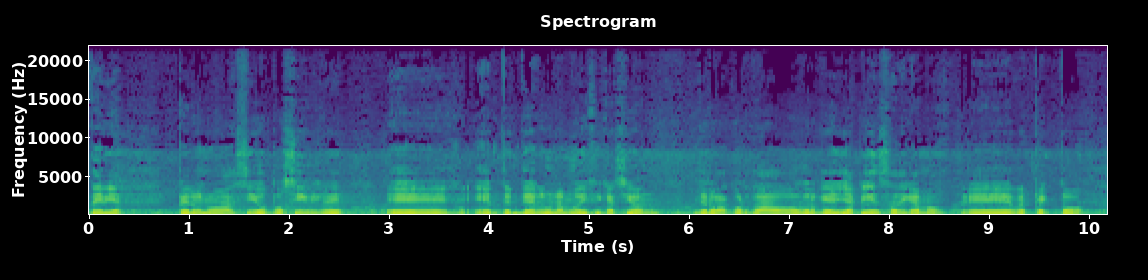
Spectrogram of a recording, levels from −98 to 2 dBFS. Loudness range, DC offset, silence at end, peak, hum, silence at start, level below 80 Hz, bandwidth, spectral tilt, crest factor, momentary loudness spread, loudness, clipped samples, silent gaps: 1 LU; under 0.1%; 0 s; -2 dBFS; none; 0 s; -44 dBFS; 12 kHz; -6.5 dB/octave; 14 dB; 7 LU; -15 LUFS; under 0.1%; none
